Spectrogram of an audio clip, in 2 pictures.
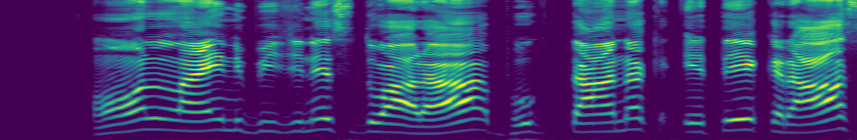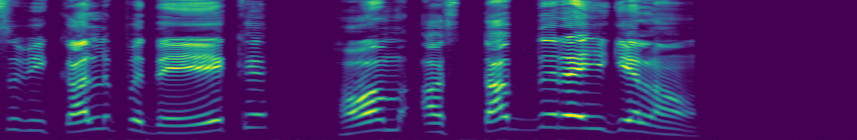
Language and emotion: Maithili, surprised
